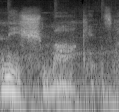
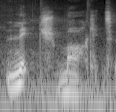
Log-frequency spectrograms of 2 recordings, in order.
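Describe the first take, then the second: First: Niche is pronounced the British way. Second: Niche is pronounced the American way.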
